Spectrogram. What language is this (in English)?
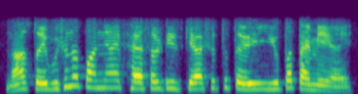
Kashmiri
